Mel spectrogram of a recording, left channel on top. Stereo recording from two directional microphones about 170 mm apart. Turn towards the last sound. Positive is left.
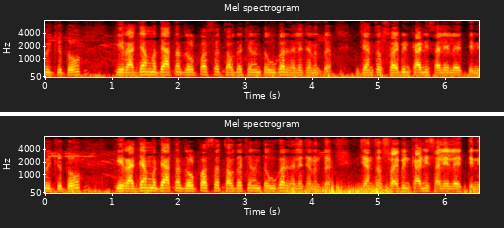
turn(degrees=45)  # may be behind; listen again after turning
